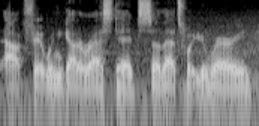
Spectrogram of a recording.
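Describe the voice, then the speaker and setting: A man's voice: low-pitched, flat delivery, a little fast, darkish tone, husky, rough recording. A middle-aged man improvising narration as the game master of a tabletop roleplaying game.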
